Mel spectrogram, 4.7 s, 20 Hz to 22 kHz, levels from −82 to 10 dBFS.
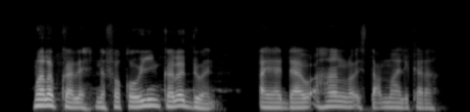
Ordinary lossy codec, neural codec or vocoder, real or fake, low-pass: none; autoencoder, 48 kHz, 128 numbers a frame, DAC-VAE, trained on Japanese speech; fake; 9.9 kHz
